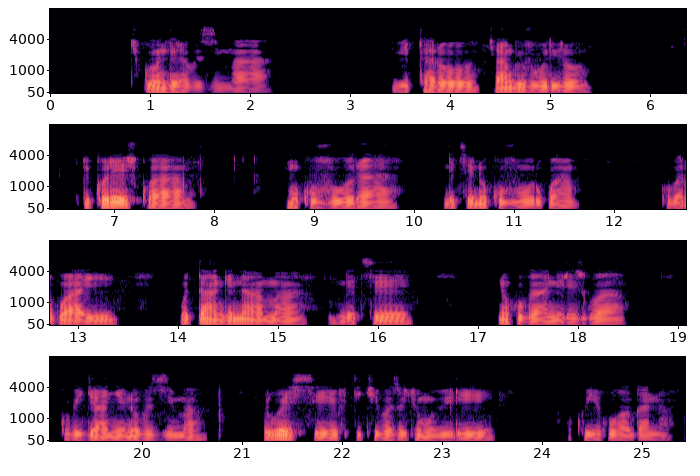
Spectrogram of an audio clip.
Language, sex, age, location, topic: Kinyarwanda, male, 25-35, Huye, health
